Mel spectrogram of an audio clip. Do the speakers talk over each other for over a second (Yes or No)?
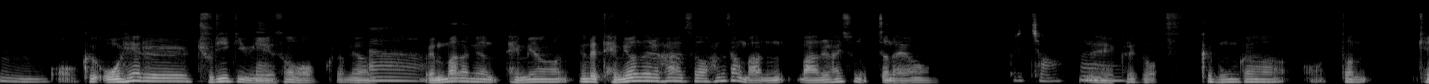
No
